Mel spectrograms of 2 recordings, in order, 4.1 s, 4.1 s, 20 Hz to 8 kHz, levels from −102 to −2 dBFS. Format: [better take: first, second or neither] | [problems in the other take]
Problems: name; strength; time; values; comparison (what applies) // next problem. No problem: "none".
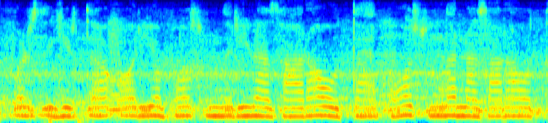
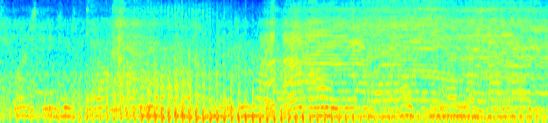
first | background sound (Motorcycle + Motorcycle); 2 dB above the speech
